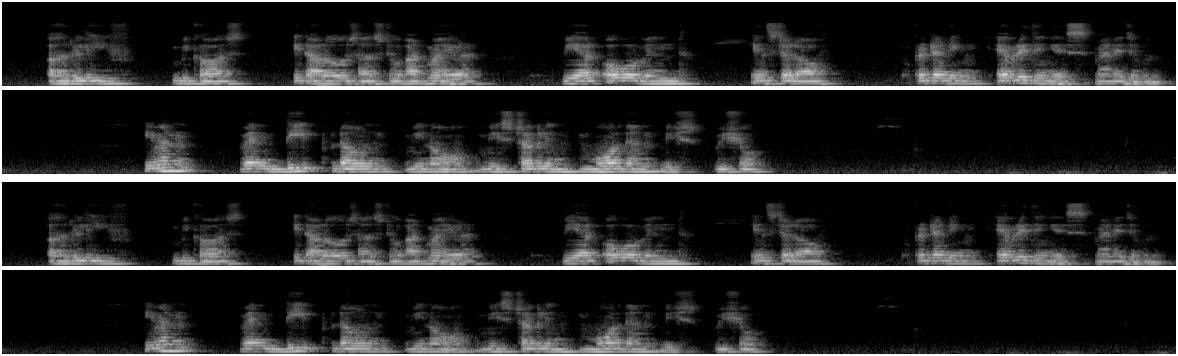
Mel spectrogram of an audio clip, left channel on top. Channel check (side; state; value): right; quieter; 4.3 dB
